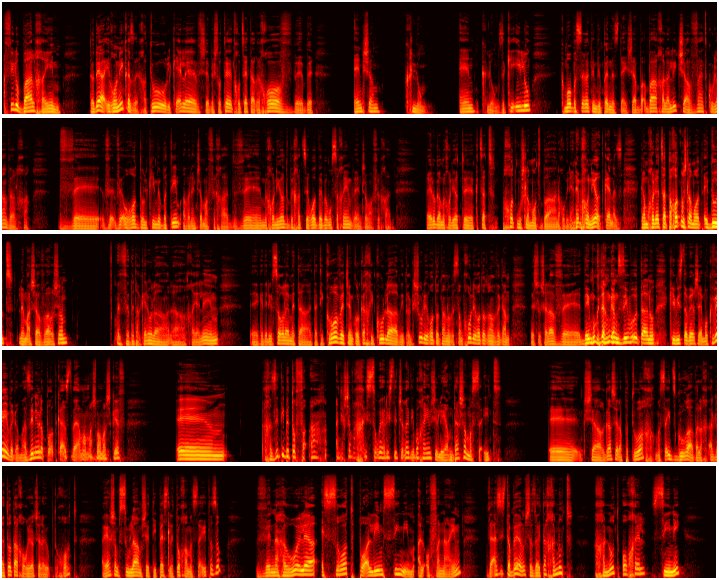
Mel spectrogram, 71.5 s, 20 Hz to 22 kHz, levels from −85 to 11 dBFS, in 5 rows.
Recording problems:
none

